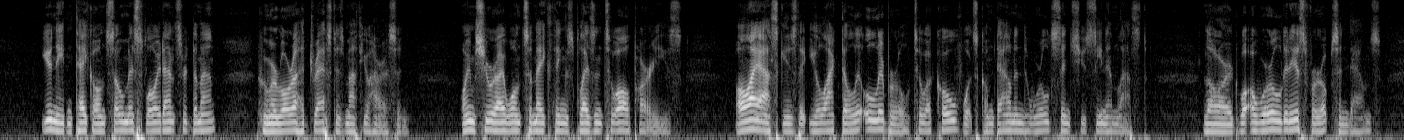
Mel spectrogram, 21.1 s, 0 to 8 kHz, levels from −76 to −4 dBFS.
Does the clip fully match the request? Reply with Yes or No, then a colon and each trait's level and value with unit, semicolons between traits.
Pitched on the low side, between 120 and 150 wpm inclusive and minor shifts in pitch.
No: low, 130 Hz; average, 180 wpm; narrow, 2.2 semitones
